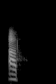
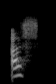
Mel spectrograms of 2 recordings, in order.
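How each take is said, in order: First: The syllable ends with a t sound. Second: The syllable ends with an s sound. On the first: The speaker calls it right. "Harusnya dibacanya at gitu" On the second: The speaker calls it wrong. "kalau misal kita lihat dari dari Latinnya, ini kan dibacanya as"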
